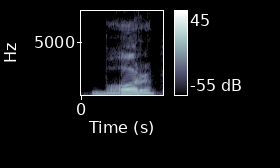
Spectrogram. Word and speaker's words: Bohr: y es apellido boh bor es de origen alemán el papá de mi papá nació en Berlín en Alemania Así que heredé el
